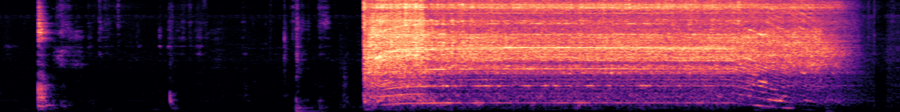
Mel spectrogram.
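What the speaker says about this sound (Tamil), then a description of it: "நம்ம கொஞ்சம் கொஞ்சமாக போட்டு எல்லா ஆவாரம்பூவையும் அரைச்சாச்சு" An electric mixer grinder grinds roasted avarampoo (tanner's cassia) flowers for herbal tea, roaring loudly and steadily for about six seconds before winding down. A few knocks and clatters come first.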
